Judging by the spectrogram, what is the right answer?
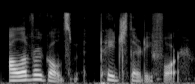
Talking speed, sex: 155 wpm, female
